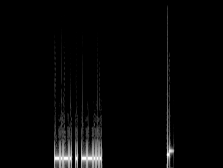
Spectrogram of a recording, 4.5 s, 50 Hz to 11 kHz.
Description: Morse code, heard as a keyed tone, about 39 wpm, 700 Hz. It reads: CE7
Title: Callsign Prefixes for Top 100 DXCC - 40wpm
